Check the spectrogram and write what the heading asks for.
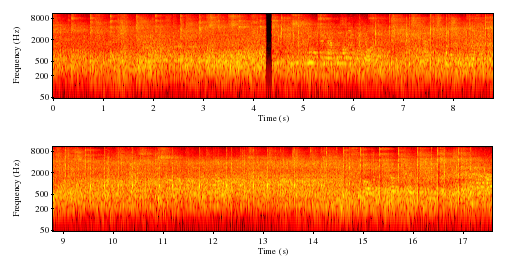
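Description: Steady murmur of indistinct voices with light tapping and clinking of hand tools on mosaic stones as workers restore the floor. The sound drops out briefly about four seconds in.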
